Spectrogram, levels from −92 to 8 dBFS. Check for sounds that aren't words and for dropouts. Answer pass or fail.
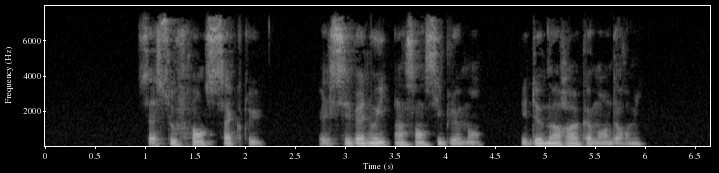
pass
